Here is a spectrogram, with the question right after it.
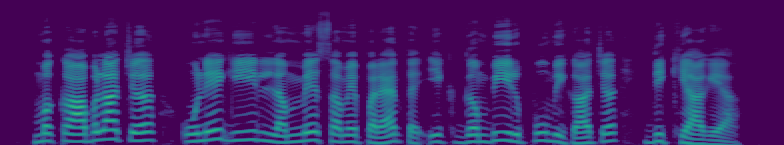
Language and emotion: Dogri, neutral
